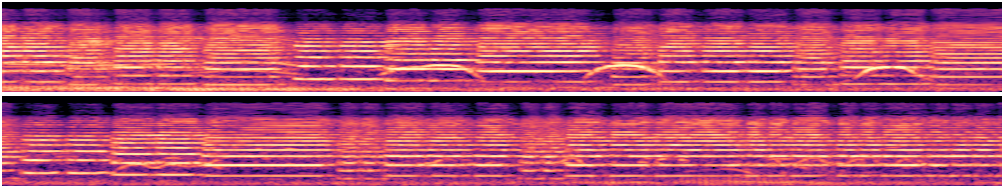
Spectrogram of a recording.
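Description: Tour bus's multi-tone telolet (basuri) horn playing a melody: a run of loud held notes that step up and down in pitch, one after another.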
